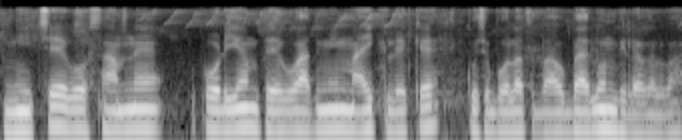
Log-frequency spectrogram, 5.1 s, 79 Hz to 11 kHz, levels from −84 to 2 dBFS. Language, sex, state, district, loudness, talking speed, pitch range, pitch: Bhojpuri, male, Jharkhand, Palamu, -18 LUFS, 185 wpm, 110-120 Hz, 115 Hz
